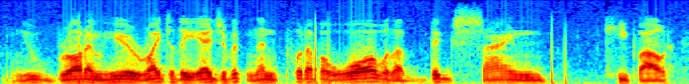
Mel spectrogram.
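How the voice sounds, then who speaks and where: An actor playing a steady, fair-minded, fatherly fisherman in 1940s radio style, earnest and plain-spoken. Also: low voice, moderate pace, lightly acted. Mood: grave. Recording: noisy, narrow-band 1940s radio recording.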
